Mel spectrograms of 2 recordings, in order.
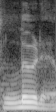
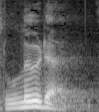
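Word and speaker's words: Lydda: That's pronounced Luda. It looks like Lydia. There's no I in there. Uh, the Y is like a U. And so it's Luda.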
